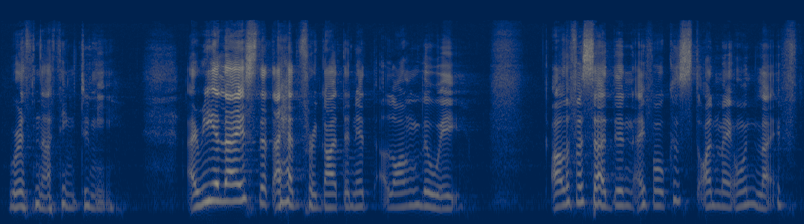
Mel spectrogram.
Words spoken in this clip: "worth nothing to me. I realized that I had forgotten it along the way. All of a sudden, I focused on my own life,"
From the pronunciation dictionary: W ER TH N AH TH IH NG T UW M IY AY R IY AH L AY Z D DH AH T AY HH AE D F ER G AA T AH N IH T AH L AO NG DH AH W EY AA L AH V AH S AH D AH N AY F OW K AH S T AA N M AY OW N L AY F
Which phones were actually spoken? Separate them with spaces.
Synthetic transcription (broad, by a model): W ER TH N AH TH IH NG T UW M IY AY R IY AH L AY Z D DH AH T AY HH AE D F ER G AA T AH N IH T AH L AO NG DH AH W EY AA L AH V AH S AH D AH N AY F OW K AH S T AA N M AY OW N L AY F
